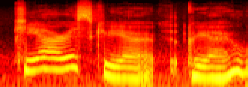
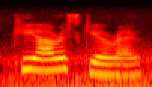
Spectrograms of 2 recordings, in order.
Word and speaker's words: Chiaroscuro: Pronunciation. Chiaroscuro. Oh, that's a hard one to say. Chiaroscuro.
